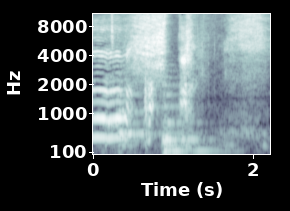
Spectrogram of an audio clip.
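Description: A woman's wordless, whining vocal sound near the start, over soft background music.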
